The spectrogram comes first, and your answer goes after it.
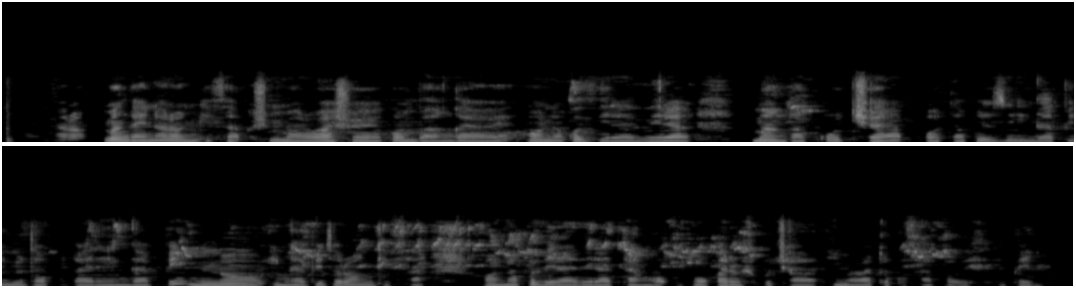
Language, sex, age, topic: Oshiwambo, female, 18-24, finance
